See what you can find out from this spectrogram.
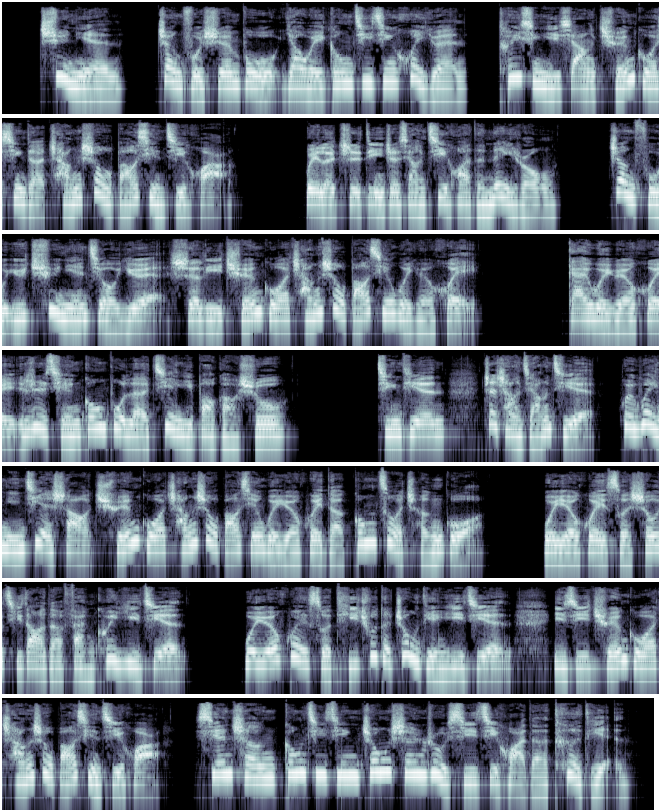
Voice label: Mandarin Commercial, Mandarin China Female

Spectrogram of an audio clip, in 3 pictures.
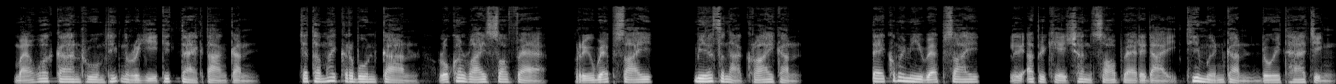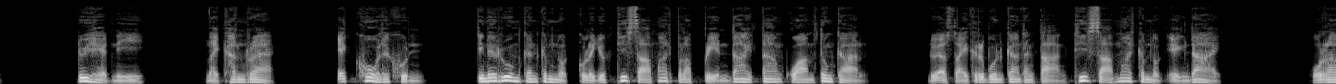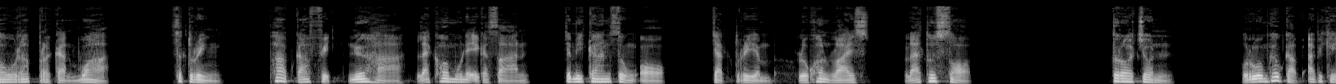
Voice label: Thai Narration, Male

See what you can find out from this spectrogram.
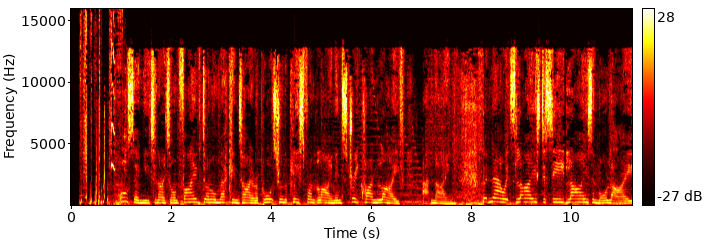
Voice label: Commercial UK English F; Female

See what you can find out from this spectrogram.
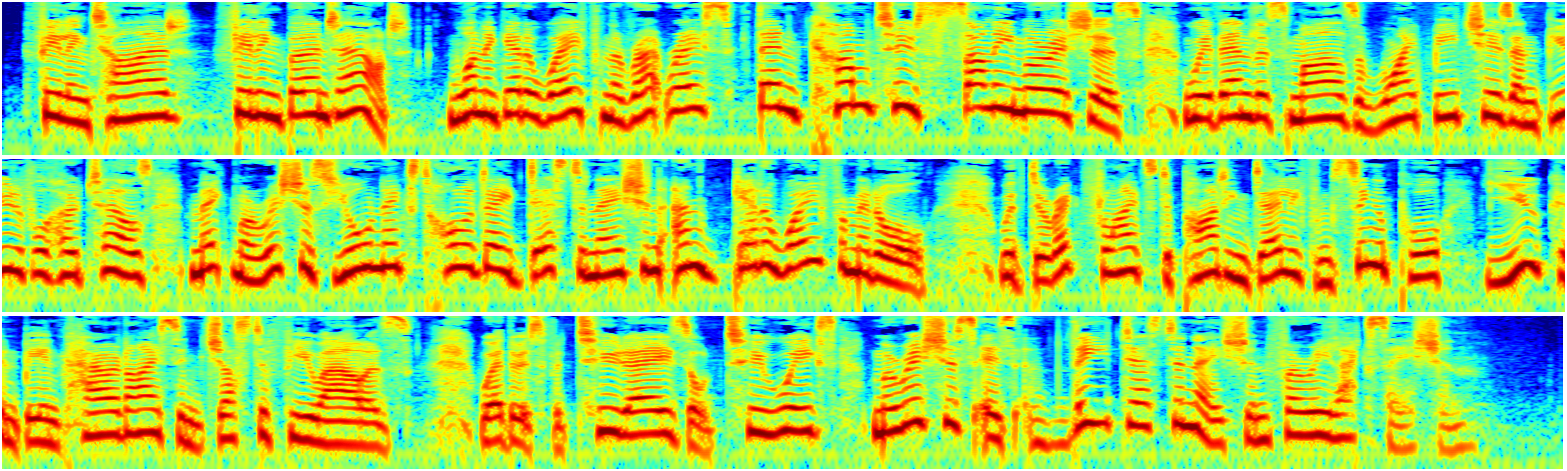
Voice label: UK English, English UK Female; Getaway Vacation

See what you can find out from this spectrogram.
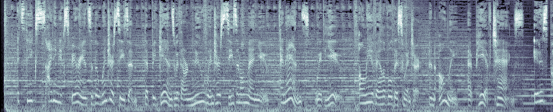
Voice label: US English Commercial, Female

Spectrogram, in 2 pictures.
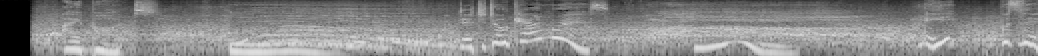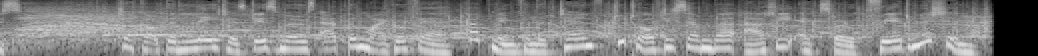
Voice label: Asian English, Singaporean Female

